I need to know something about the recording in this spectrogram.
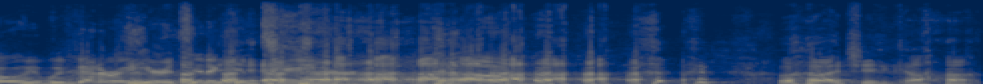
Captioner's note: laughter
